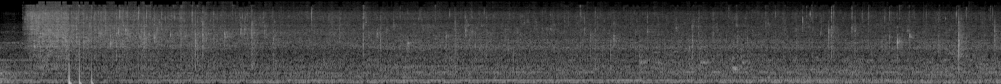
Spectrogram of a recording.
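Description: Onion, ginger and garlic fry in oil in a pan for a Telugu-style chicken curry, a loud continuous hiss and crackle beginning abruptly and holding steady, with a low background hum and no speech.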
